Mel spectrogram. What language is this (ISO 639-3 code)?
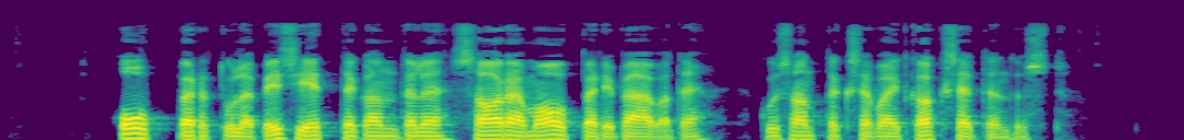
est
